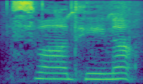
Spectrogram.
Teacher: ಸ್ವಾಧೀನ ನೀವು ಪ್ರೊನೌನ್ಸಿಯೇಷನ್ ಮೂಲಕ ಇಲ್ಲಿ ನ ಬರೀಬೇಕು ನ ಬರೀಬೇಕು ಅಂತ ತಿಳ್ಕೊಬೇಕು ನಾವಿಲ್ಲಿ ನ ನಾಲಿಗೆ ತುದಿನ ಹಲ್ಲಿನ ಹತ್ರ ತಂದು ಪ್ರೊನೌನ್ಸ್ ಮಾಡ್ತೀವಿ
